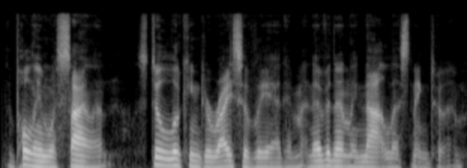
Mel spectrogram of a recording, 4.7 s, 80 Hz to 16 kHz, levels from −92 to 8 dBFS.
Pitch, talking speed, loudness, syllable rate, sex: 115 Hz, 180 wpm, -22 LUFS, 6.3 syllables/s, male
